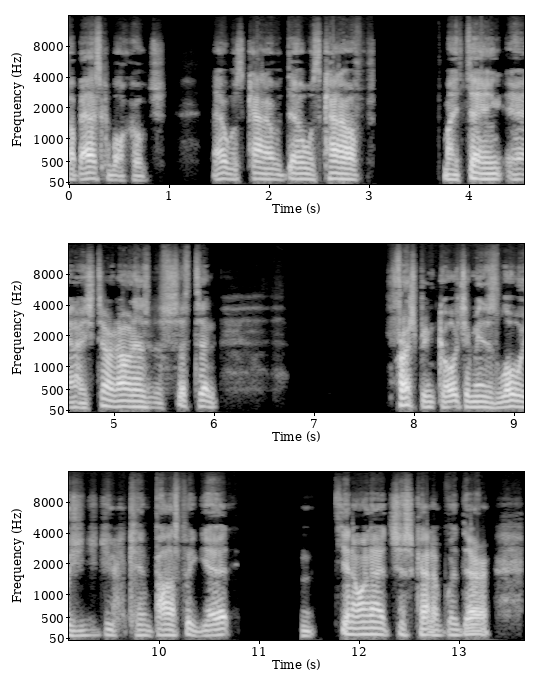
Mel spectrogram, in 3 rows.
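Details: Adult male high school football coach with over 34 years of coaching who has stuttered throughout his career; stuttering.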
